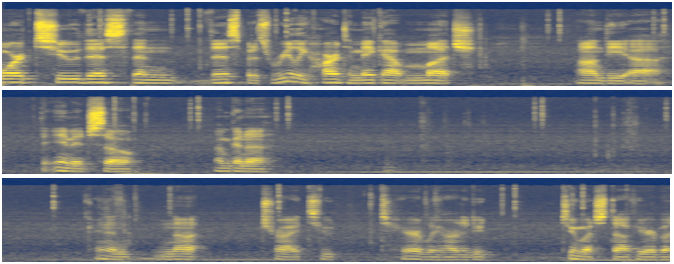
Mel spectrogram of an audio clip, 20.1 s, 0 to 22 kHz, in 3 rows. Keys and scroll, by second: 0.1 Left, 0.6 Right, 4.8 r, 8.1 a, 12.7 e, 14.6 p, 17.9 l.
